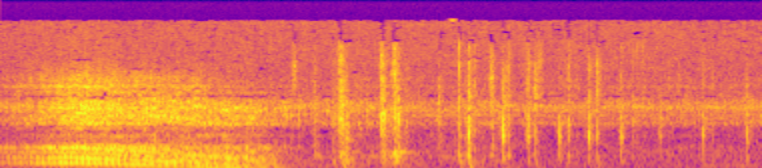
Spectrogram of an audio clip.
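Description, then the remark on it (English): A car engine hums and rumbles for a couple of seconds as the car is driven out to an arena, then fades, giving way to a run of sharp, irregular clicks and knocks. No one speaks. “I stumbled to the elevator, went downstairs, found my car, and drove out to the arena.”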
